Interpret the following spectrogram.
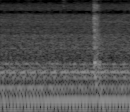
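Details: Toyota Alphard that would not start (suspected blown fuses), started by touching key chip to button: steady low hum with an even unchanging beat and one brief click; engine idles smoothly.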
